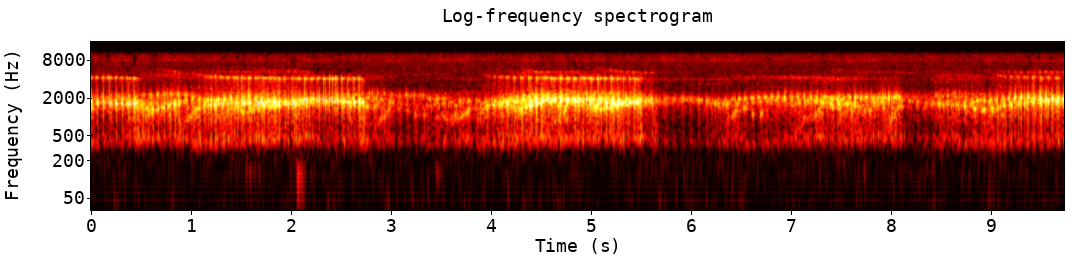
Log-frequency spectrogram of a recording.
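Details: Night frog chorus of fast, rattling pulsed trills that build into loud bursts lasting two to three seconds, then drop back, with many callers overlapping continuously.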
